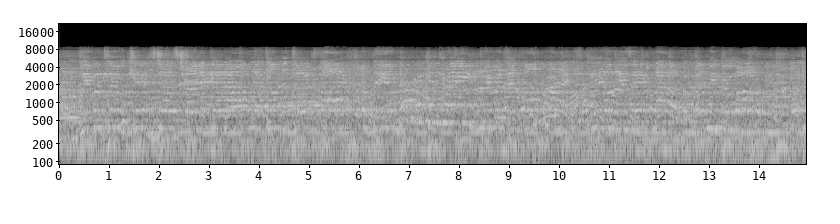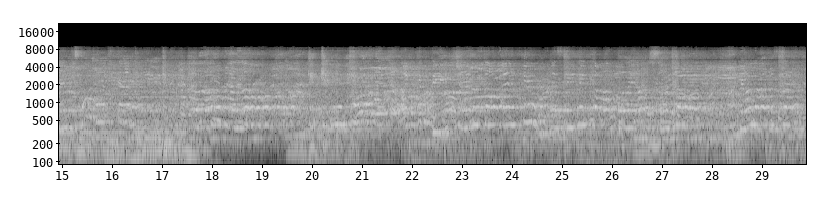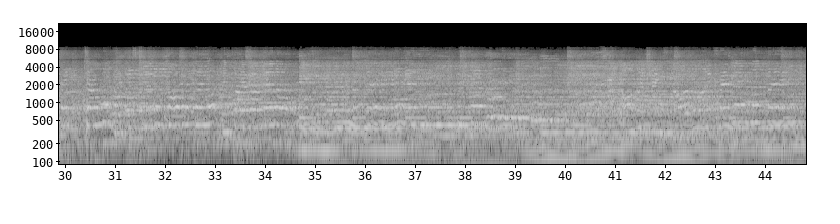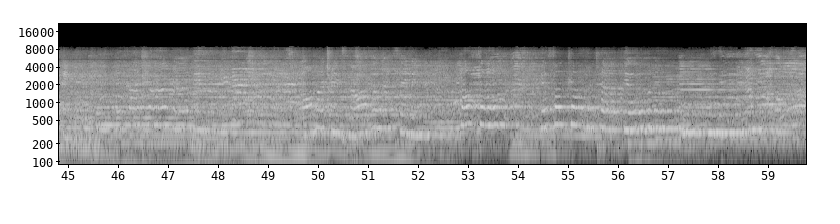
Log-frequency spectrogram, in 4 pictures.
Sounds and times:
Music: 0.0s - 59.7s.

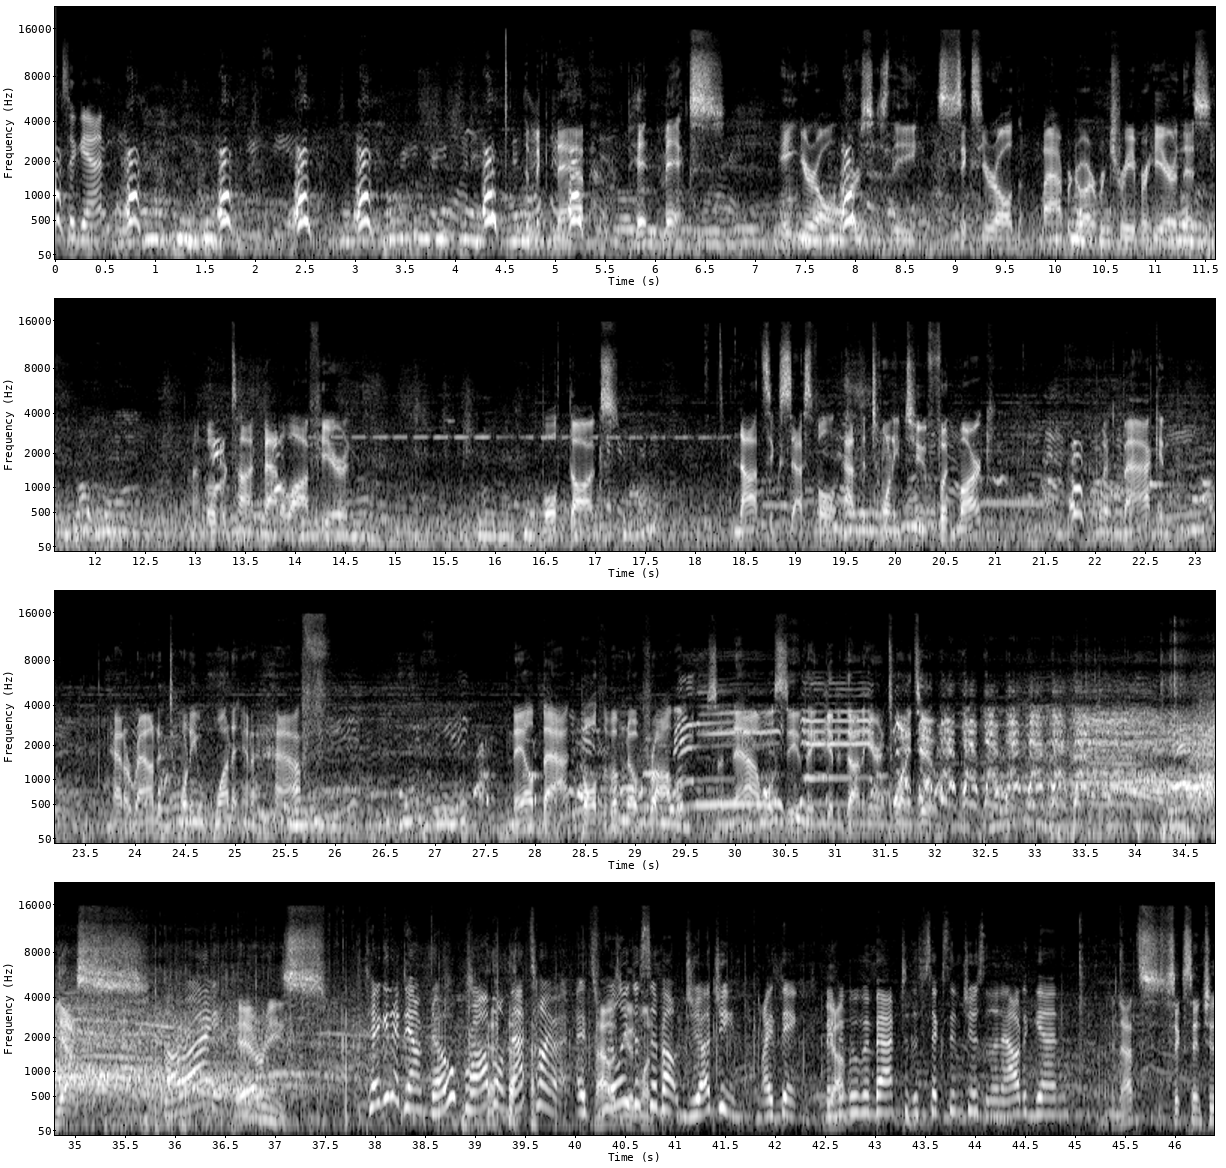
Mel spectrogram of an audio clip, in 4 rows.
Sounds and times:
Bow-wow: 2.4s - 3.2s, 4.3s - 4.5s, 21.0s - 23.2s.

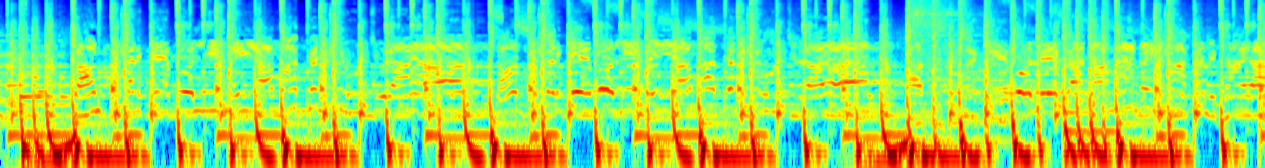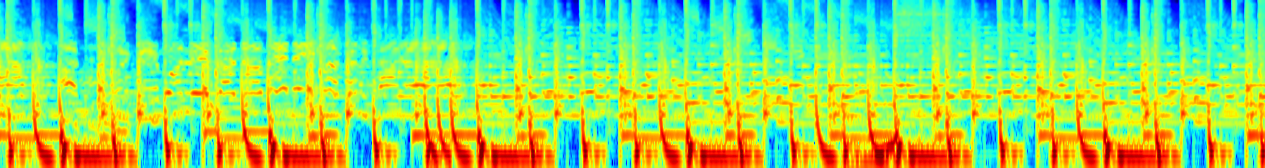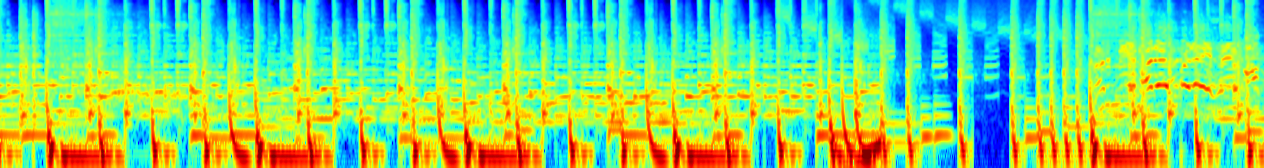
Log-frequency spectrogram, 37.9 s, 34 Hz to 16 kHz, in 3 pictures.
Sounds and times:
Background music: 0.0s - 37.9s.

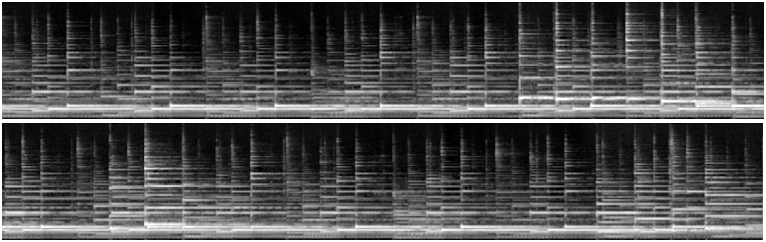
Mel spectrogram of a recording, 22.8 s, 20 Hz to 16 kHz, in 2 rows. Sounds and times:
Harp: 0.0s - 22.8s.

